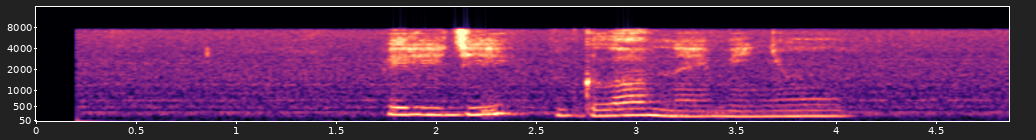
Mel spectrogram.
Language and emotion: Russian, sad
